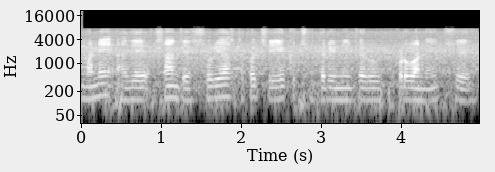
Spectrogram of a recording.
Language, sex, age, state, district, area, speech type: Gujarati, male, 45-60, Gujarat, Morbi, rural, read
